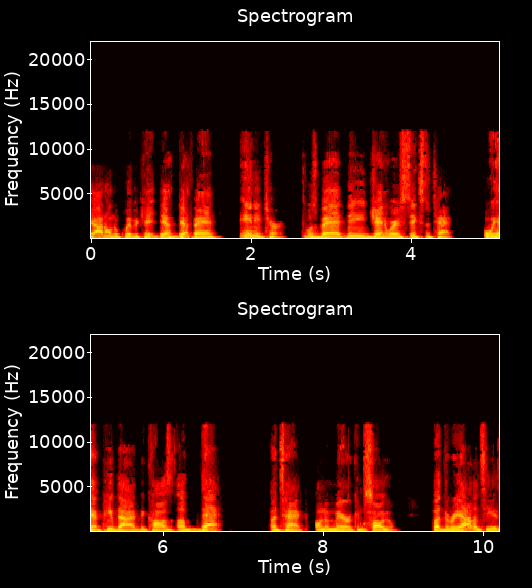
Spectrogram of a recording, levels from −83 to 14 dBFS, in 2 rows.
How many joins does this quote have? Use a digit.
6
